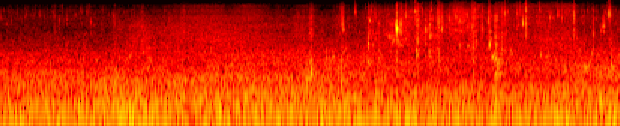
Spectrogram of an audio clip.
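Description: Water splashes and sloshes as hands rummage in a shallow pool.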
